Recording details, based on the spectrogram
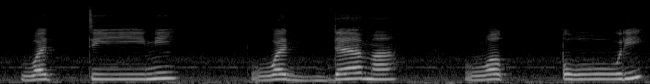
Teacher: واو کو ڈائریکٹلی آپ نے جو زبان کی نوک سے ادا ہونے والے حروف ہے جیسے تا دال اور طا اس سے ملائیں گے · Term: شمسی حروف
